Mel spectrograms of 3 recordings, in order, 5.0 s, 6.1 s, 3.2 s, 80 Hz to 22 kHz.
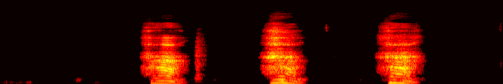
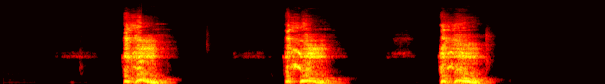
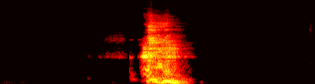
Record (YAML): exhalation_length: 5.0 s
exhalation_amplitude: 23089
exhalation_signal_mean_std_ratio: 0.36
three_cough_length: 6.1 s
three_cough_amplitude: 31745
three_cough_signal_mean_std_ratio: 0.39
cough_length: 3.2 s
cough_amplitude: 29115
cough_signal_mean_std_ratio: 0.3
survey_phase: beta (2021-08-13 to 2022-03-07)
age: 45-64
gender: Male
wearing_mask: 'No'
symptom_none: true
smoker_status: Ex-smoker
respiratory_condition_asthma: false
respiratory_condition_other: false
recruitment_source: REACT
submission_delay: 2 days
covid_test_result: Negative
covid_test_method: RT-qPCR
